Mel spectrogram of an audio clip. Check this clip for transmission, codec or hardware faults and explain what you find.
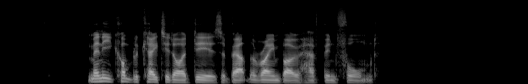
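Nothing in the recording points to a transmission, codec or hardware problem. The speech comes through with no faults to report.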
